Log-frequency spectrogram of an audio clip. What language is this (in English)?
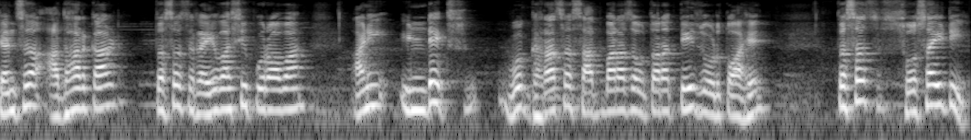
Marathi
